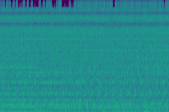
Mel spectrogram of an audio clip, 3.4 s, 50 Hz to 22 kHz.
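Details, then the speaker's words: 2007 Toyota Sequoia that had been dying and almost stalled while driving, with the gauge showing 13.93 V charging: steady, even idle hum with no knocking, ticking or hunting; engine idling normally. "But it's fine now. Look at that. 13.93. That's still good. Sounds like, let's let the engine run for a little while."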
